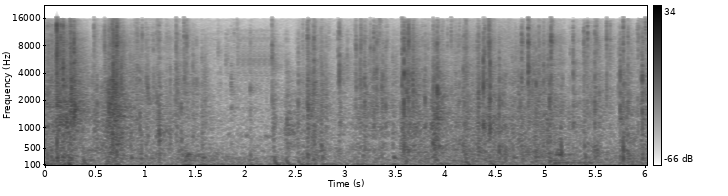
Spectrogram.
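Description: Crinkly plastic Funyuns chip bag rustling in short, irregular crackles as a hand rummages inside it.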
